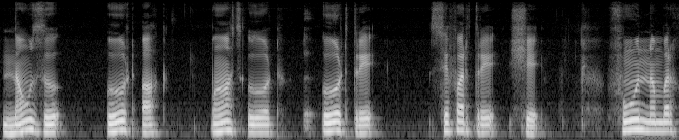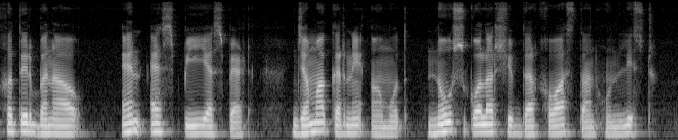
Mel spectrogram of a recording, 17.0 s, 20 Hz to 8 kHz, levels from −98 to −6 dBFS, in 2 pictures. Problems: none marked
